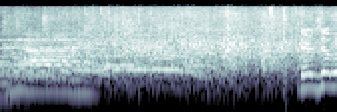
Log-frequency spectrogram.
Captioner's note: cheers and applause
